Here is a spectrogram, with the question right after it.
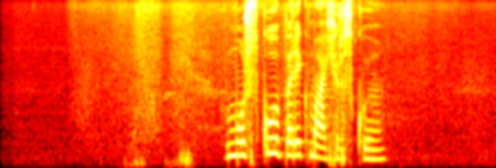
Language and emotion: Russian, neutral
